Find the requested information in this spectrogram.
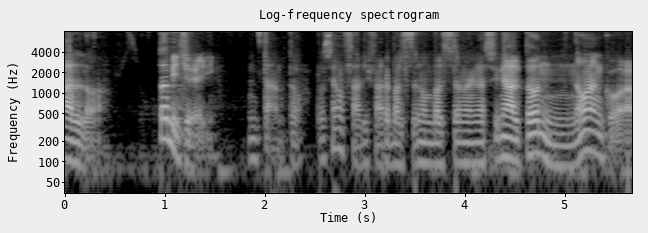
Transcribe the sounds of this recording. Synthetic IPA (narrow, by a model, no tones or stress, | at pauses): alːo̰ːɾa | t̪ɔbid͡ʒɛ̰ḭint̪a̰nt̪oposːjamofa̰ɾʎifaːɾʔebalselːoumbalselːonelasoinalt̪ononaŋko̰ːɾa̰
